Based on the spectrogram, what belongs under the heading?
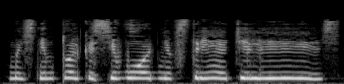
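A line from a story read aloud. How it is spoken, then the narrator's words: Sobbing. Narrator (Russian): рыдала Гермиона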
